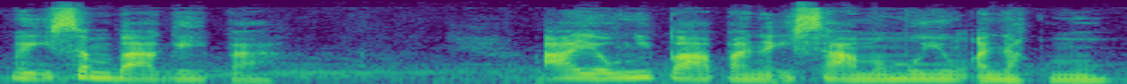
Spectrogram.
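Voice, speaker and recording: An actress playing an insistent, scheming bride who coaxes and pleads, in an emotional radio drama style. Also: female voice, fairly low pitch, fairly quick, bright, forceful tone, faint music behind. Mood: coaxing. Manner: coaxing, wheedling persistence. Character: insistent, scheming bride, pleading with her resentful half-sister.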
